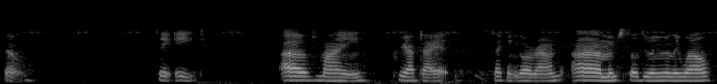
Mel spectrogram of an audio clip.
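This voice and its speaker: A woman's voice: lowish voice, little pitch movement, slow pace, long pauses, no echo, highs cut off. Stuffy-nosed woman vlogging from her back deck. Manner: chatty and rambling, frequent ums and restarts. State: congested, stuffy nose. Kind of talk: casual video diary update. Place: covered back deck outdoors.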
